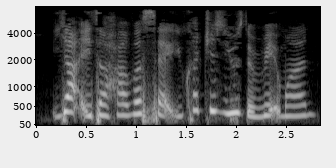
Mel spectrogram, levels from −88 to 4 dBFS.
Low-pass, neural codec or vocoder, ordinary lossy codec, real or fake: 7.2 kHz; none; MP3, 32 kbps; real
